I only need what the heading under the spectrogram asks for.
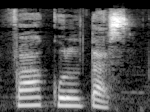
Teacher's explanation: bibir bawah didekatkan pada bagian bawah gigi atas sehingga udara dapat melewati lubang yang sempit antara gigi dan bibir dan menghasilkan bunyi desis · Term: konsonan frikatif tak bersuara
